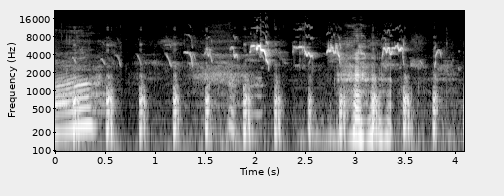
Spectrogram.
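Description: A brooding native hen clucks in short, close, rhythmic bursts while newly hatching chicks peep high and thin around her.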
